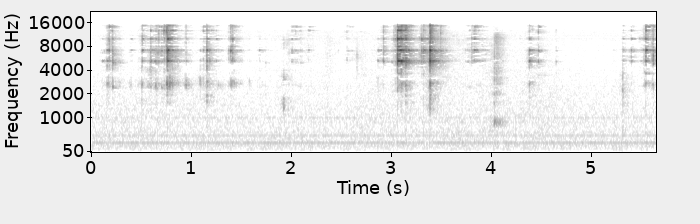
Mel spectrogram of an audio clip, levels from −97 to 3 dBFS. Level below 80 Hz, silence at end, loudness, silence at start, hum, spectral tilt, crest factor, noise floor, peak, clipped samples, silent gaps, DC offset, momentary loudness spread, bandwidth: under -90 dBFS; 0 s; -29 LUFS; 0.15 s; none; 6 dB/octave; 32 dB; -75 dBFS; -6 dBFS; under 0.1%; none; under 0.1%; 26 LU; 15.5 kHz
